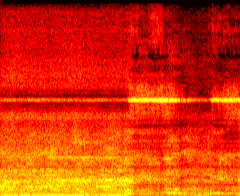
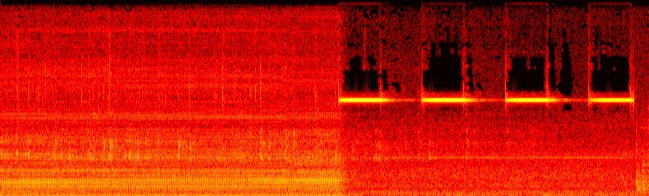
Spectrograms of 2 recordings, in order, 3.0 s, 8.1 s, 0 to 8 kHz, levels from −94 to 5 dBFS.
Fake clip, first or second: first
